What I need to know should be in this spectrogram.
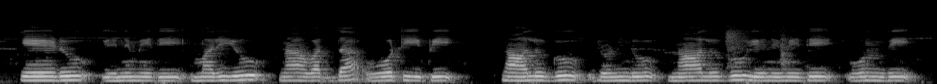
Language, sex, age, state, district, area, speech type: Telugu, female, 60+, Andhra Pradesh, Krishna, urban, read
